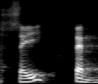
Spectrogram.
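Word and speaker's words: seitan: site and society ya Bukan setan ya tapi tulisannya stay tune ya bacanya Sei ten site end site itu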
